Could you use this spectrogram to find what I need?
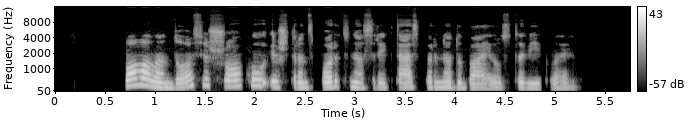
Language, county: Lithuanian, Šiauliai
